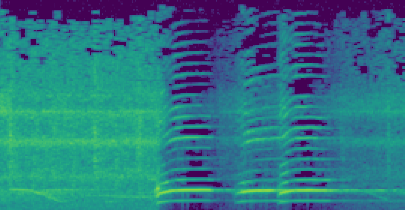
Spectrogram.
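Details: Greater bird-of-paradise (Paradisaea apoda) giving loud, nasal, harmonic calls, held flat then dipping, three in quick succession, after a stretch of dense background calling from other birds.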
